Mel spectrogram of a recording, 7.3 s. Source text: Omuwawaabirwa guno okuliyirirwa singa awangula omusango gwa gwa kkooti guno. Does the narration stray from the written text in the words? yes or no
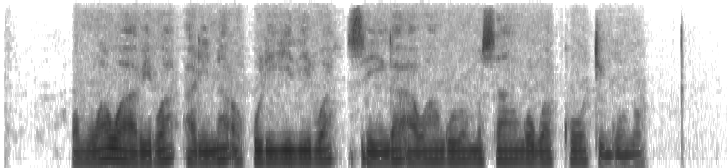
yes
